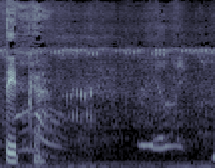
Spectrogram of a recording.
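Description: A frog gives a short pulsed trill a little under a second in, over the steady high chirring of insects.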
